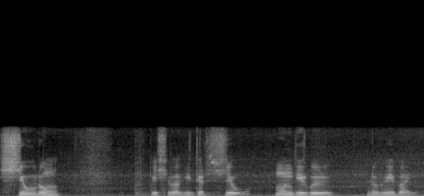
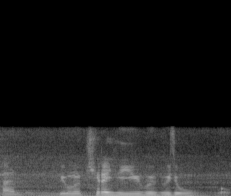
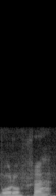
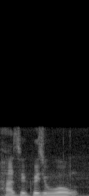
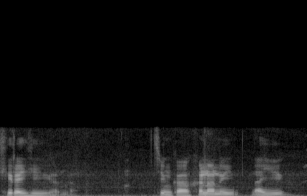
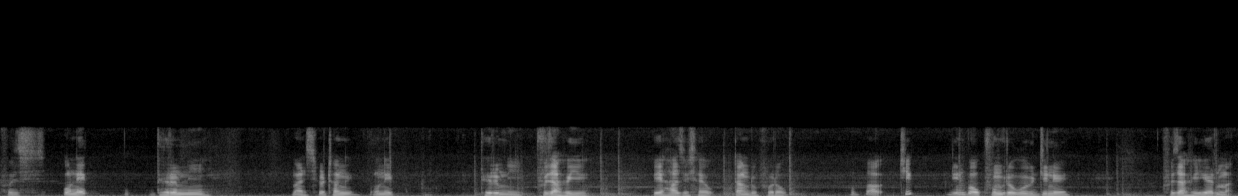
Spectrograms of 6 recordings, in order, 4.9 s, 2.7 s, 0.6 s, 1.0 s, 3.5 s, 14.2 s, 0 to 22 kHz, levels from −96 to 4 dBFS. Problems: low volume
